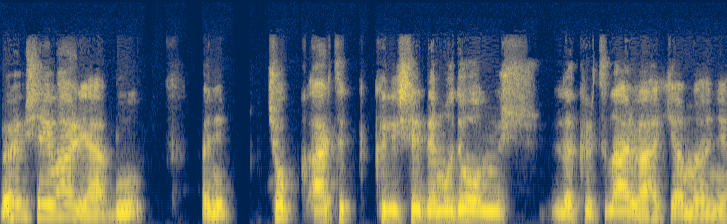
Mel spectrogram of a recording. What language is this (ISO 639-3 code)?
tur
